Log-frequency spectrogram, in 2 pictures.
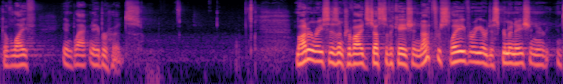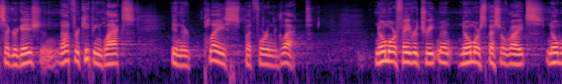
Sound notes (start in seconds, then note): none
